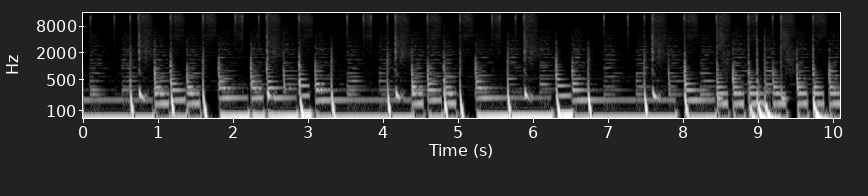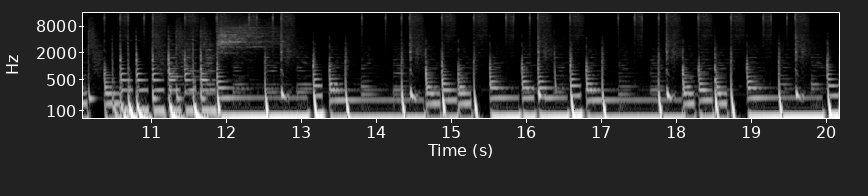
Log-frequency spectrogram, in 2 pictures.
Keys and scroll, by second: 3.0 ctrl+j, 3.7 ctrl+t, 12.0 ctrl+g, 16.0 ctrl+j.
